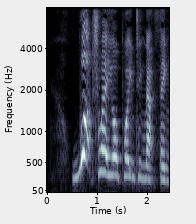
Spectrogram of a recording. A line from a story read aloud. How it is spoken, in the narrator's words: screamed Amber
